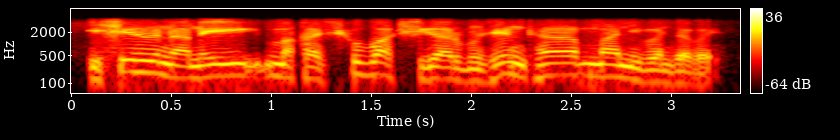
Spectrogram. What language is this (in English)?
Bodo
